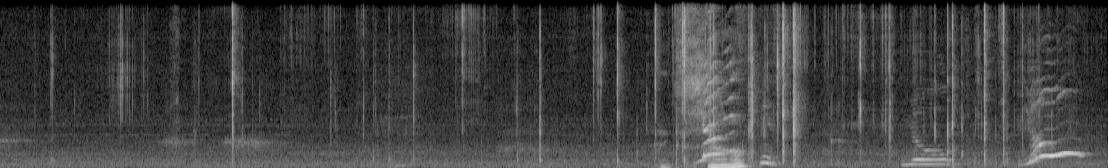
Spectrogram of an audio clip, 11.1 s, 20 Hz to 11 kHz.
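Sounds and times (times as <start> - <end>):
tape peeling clicks: 5.4 - 10.2.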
